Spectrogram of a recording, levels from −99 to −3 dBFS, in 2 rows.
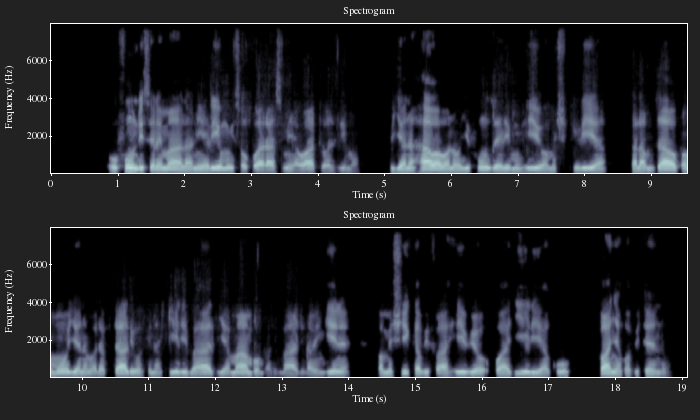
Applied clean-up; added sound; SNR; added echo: neural mask model Resemble Enhance denoiser.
